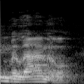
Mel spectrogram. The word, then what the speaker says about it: Milano: they would pronounce them how do you guys say Milan in Italy uh we say Milano that's the only talking way of saying it the original way Milano yes okay Mateo is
